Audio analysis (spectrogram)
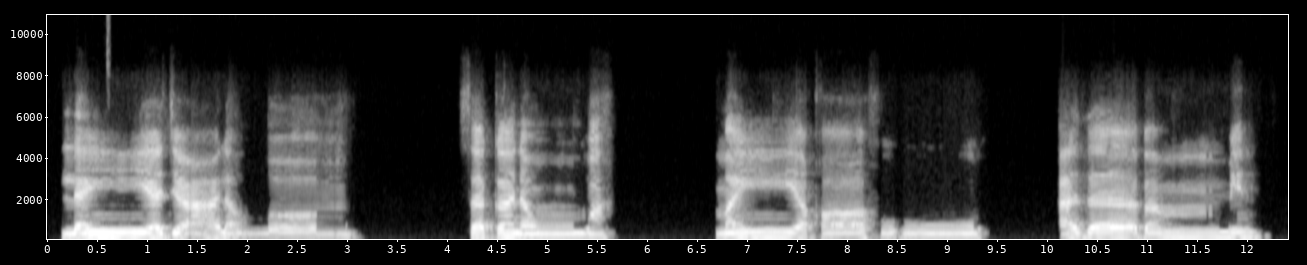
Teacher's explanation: Read with nasal sound with 2 seconds. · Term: idgham bigunna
